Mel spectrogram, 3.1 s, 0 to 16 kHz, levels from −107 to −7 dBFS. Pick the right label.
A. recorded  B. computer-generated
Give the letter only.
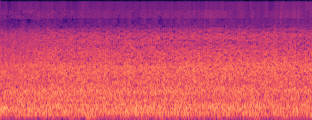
A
